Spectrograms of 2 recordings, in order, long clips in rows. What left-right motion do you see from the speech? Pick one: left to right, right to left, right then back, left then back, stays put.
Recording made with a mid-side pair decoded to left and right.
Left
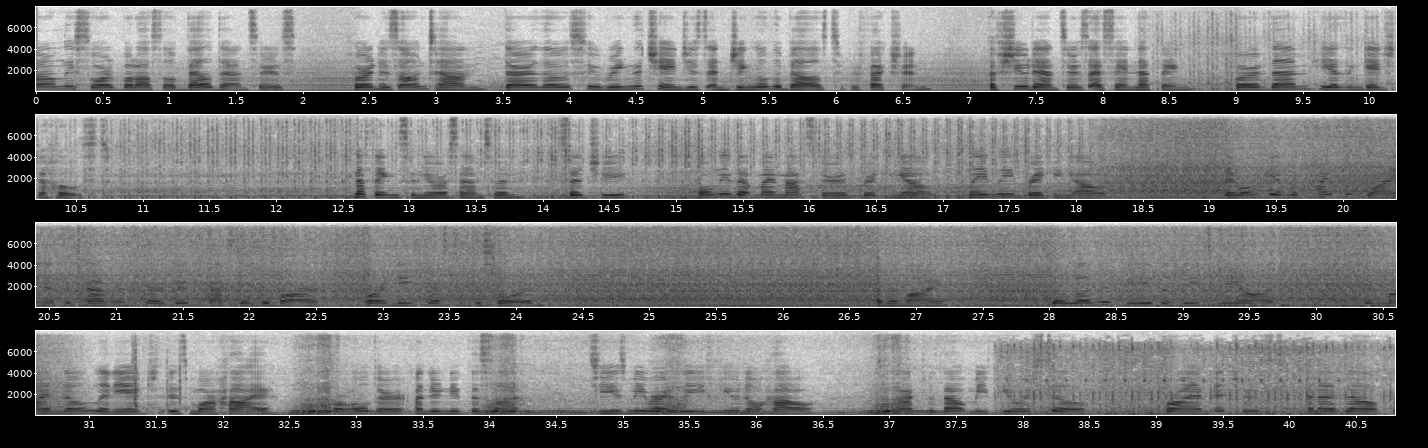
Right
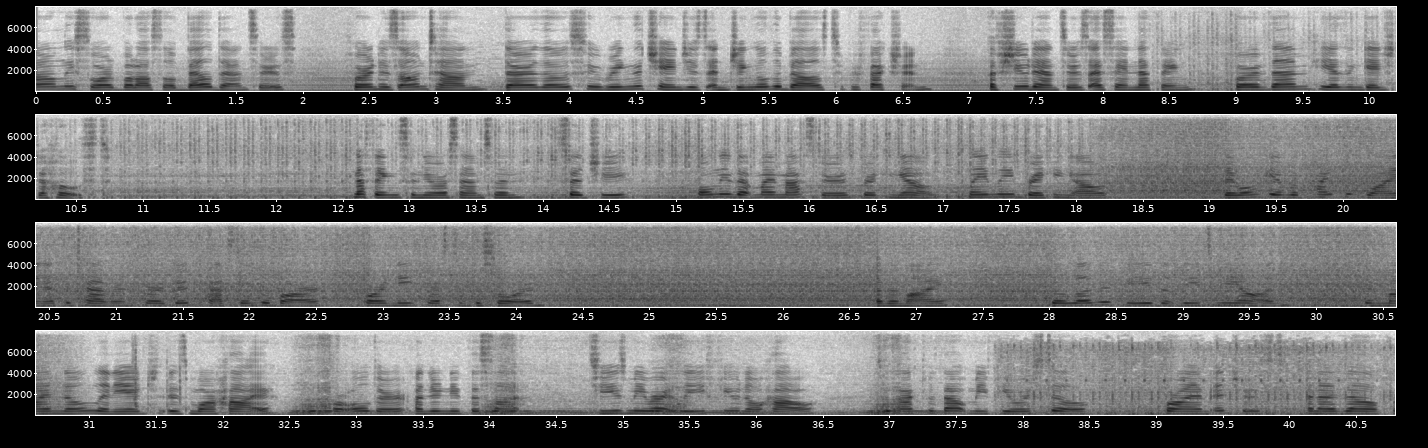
stays put.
